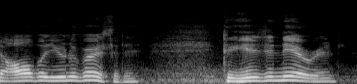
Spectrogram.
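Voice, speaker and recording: In an Alabama accent, a man with a fairly high pitch talks at a moderate pace in a monotone, flat intonation. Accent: Southern US (Alabama). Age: 90s. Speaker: retired teacher and basketball coach. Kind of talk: interview.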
